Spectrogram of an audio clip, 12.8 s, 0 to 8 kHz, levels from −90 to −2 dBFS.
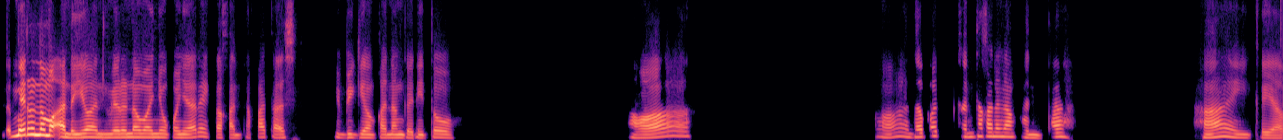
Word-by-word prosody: Meron 320 Hz, +4 st, +10 dB
namang 295 Hz, -3 st, +9 dB
ano -, -, +1 dB
yun, 195 Hz, 0 st, +1 dB
meron 190 Hz, +1 st, +1 dB
naman 195 Hz, 0 st, +1 dB
yung 185 Hz, -2 st, -3 dB
kunyari 190 Hz, +4 st, -3 dB
kakanta 165 Hz, -2 st, -7 dB
ka 195 Hz, -, -4 dB
tas 175 Hz, -, -5 dB, 0.4 s
bibigyan 180 Hz, -1 st, -4 dB
ka 170 Hz, +1 st, -4 dB
ng 170 Hz, 0 st, -2 dB
ganito. 165 Hz, +1 st, -4 dB, 1.8 s
Ah. 195 Hz, +11 st, 0 dB, 1.8 s
Ah, 210 Hz, +2 st, -7 dB
dapat 210 Hz, +5 st, -3 dB, 0.2 s
kanta 220 Hz, +1 st, -5 dB
ka 235 Hz, -, +2 dB
ng 220 Hz, -2 st, -1 dB
kanta. 190 Hz, +5 st, -5 dB, 1.2 s
Hay, 190 Hz, -1 st, -2 dB
kaya 160 Hz, -1 st, -5 dB
190 Hz, 110 wpm, -21 LUFS, 175-215 Hz, 1.8 s, Meron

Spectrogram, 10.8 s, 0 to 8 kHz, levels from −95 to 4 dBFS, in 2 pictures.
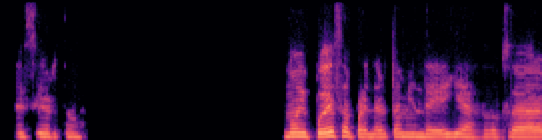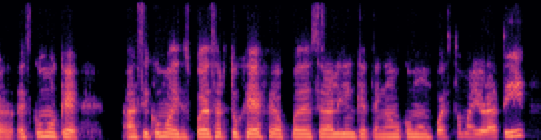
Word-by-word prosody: Es 215 Hz, -1 st, -6 dB
cierto. 210 Hz, -1 st, -4 dB, 2.0 s
No, 230 Hz, 0 st, +4 dB
y 230 Hz, -, +4 dB
puedes 230 Hz, +4 st, +5 dB
aprender 200 Hz, -4 st, -1 dB
también 215 Hz, 0 st, -1 dB
de 190 Hz, -1 st, 0 dB
ella, 205 Hz, -3 st, -1 dB
o 190 Hz, -1 st, -7 dB
sea, 185 Hz, -2 st, 0 dB
es 195 Hz, +1 st, -4 dB
como 230 Hz, -1 st, +2 dB
que, 190 Hz, -3 st, +2 dB, 0.4 s
así 210 Hz, +2 st, 0 dB
como 225 Hz, +1 st, +2 dB
dices, 195 Hz, -2 st, 0 dB
puede 210 Hz, 0 st, +5 dB
ser 225 Hz, 0 st, -1 dB
tu 225 Hz, +1 st, -1 dB
jefe 215 Hz, 0 st, +2 dB
o 200 Hz, -2 st, -2 dB
puede 200 Hz, 0 st, +1 dB
ser 210 Hz, +1 st, -1 dB
alguien 210 Hz, +1 st, +2 dB
que 200 Hz, -2 st, -3 dB
tenga 195 Hz, +1 st, -3 dB
como 205 Hz, 0 st, -1 dB
un 185 Hz, -1 st, -5 dB
puesto 200 Hz, +2 st, -6 dB
mayor 190 Hz, -3 st, -1 dB
a 190 Hz, +1 st, +1 dB
ti, 255 Hz, +7 st, +1 dB
205 Hz, 185 wpm, -23 LUFS, 195-220 Hz, 2.0 s, puedes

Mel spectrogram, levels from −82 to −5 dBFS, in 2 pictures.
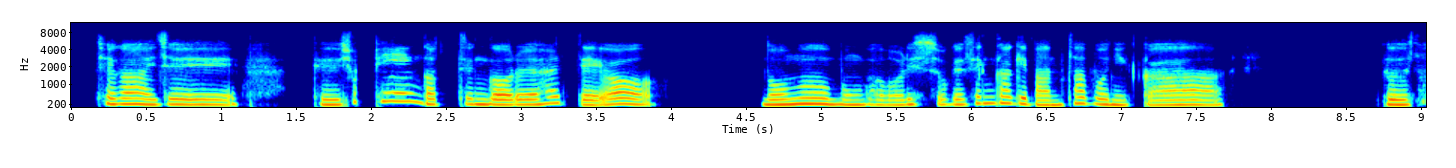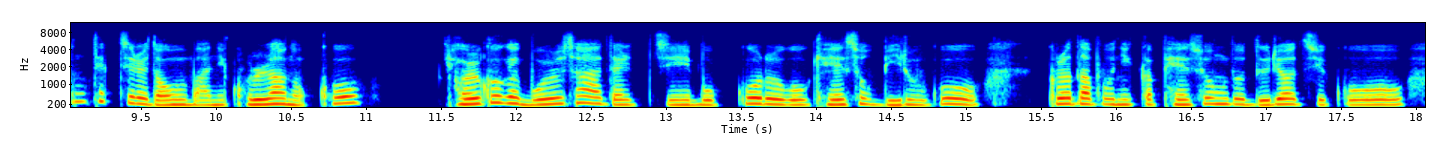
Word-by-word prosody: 제가 220 Hz, -2 st, -1 dB
이제 195 Hz, -1 st, -2 dB, 0.5 s
그 190 Hz, -1 st, -3 dB
쇼핑 320 Hz, +5 st, -6 dB
같은 210 Hz, -1 st, -4 dB
거를 195 Hz, +1 st, +1 dB
할 250 Hz, +1 st, -4 dB
때요. 200 Hz, +2 st, -1 dB, 0.7 s
너무 215 Hz, +2 st, +1 dB
뭔가 190 Hz, -1 st, -4 dB
머릿속에 200 Hz, +2 st, -5 dB
생각이 245 Hz, +1 st, -3 dB
많다 185 Hz, +5 st, -3 dB
보니까 185 Hz, -2 st, -3 dB, 1.1 s
그 190 Hz, -3 st, +1 dB
선택지를 310 Hz, -, -2 dB
너무 190 Hz, 0 st, +3 dB
많이 180 Hz, 0 st, -2 dB
골라놓고 215 Hz, +7 st, +3 dB, 0.6 s
결국에 235 Hz, +4 st, +5 dB
뭘 200 Hz, +2 st, +4 dB
사야 250 Hz, 0 st, +2 dB
될지 190 Hz, -2 st, -2 dB
못 185 Hz, -1 st, -2 dB
고르고 205 Hz, -5 st, +4 dB
계속 195 Hz, +2 st, 0 dB
미루고 190 Hz, +2 st, +1 dB, 0.4 s
그러다 225 Hz, -1 st, +5 dB
보니까 200 Hz, -1 st, -2 dB
배송도 205 Hz, +2 st, 0 dB
느려지고 190 Hz, 0 st, +1 dB
200 Hz, 240 characters per minute, -24 LUFS, 190-220 Hz, 1.1 s, 결국에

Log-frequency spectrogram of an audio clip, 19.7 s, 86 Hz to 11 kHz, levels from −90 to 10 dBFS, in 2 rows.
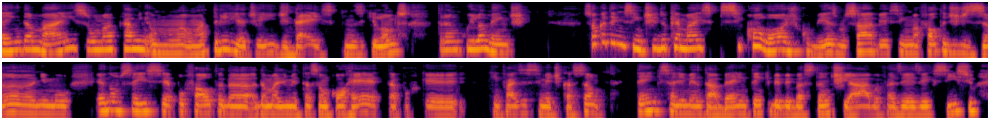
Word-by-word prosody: ainda 180 Hz, +4 st, +2 dB
mais 185 Hz, +5 st, +1 dB
uma 185 Hz, +1 st, +2 dB
camin 200 Hz, -1 st, +3 dB
uma 135 Hz, -1 st, -1 dB
uma 125 Hz, +4 st, 0 dB
trilha 175 Hz, -7 st, +1 dB
de 120 Hz, +1 st, -6 dB
aí 135 Hz, +3 st, -2 dB
de 120 Hz, -2 st, -2 dB
10, 120 Hz, -1 st, 0 dB
15 125 Hz, -1 st, -3 dB
quilômetros 130 Hz, +5 st, +2 dB, 0.3 s
tranquilamente. 185 Hz, -5 st, +1 dB, 0.7 s
Só 285 Hz, -, -2 dB
que 345 Hz, -, -2 dB
eu -, -, -4 dB
tenho 310 Hz, -4 st, +1 dB
sentido 210 Hz, -2 st, +2 dB
que 225 Hz, -, +1 dB
é -, -, +2 dB
mais 210 Hz, 0 st, +3 dB
psicológico 175 Hz, -, +1 dB
mesmo, 130 Hz, +2 st, 0 dB
sabe. 155 Hz, 0 st, +2 dB
Assim, 135 Hz, +2 st, -5 dB
uma 130 Hz, -1 st, -1 dB
falta 145 Hz, +3 st, 0 dB
de 135 Hz, -1 st, -1 dB
desânimo. 130 Hz, +1 st, +1 dB, 0.3 s
Eu 160 Hz, -, +2 dB
não 170 Hz, -1 st, 0 dB
sei 155 Hz, -1 st, 0 dB
se 160 Hz, -1 st, -1 dB
é 135 Hz, -, 0 dB
por 145 Hz, 0 st, -4 dB
falta 135 Hz, +1 st, +1 dB
da 125 Hz, -1 st, +2 dB
da 125 Hz, +1 st, 0 dB
má 125 Hz, 0 st, +3 dB
alimentação 125 Hz, 0 st, +1 dB
correta, 125 Hz, +1 st, 0 dB
porque 115 Hz, -2 st, -3 dB, 0.3 s
quem 125 Hz, -2 st, -6 dB
faz 125 Hz, +1 st, 0 dB
esse 135 Hz, -1 st, -6 dB
medicação 120 Hz, +3 st, -1 dB, 0.3 s
tem 155 Hz, +3 st, +1 dB
que 165 Hz, -, -6 dB
se 160 Hz, -, -3 dB
alimentar 125 Hz, -3 st, +1 dB
bem, 120 Hz, +2 st, 0 dB
tem 135 Hz, +2 st, 0 dB
que 140 Hz, -, -11 dB
beber 125 Hz, -1 st, +1 dB
bastante 125 Hz, +2 st, +1 dB
água, 120 Hz, 0 st, +1 dB
fazer 120 Hz, 0 st, 0 dB
exercício. 130 Hz, +7 st, 0 dB
135 Hz, 180 wpm, -23 LUFS, 125-165 Hz, 0.7 s, camin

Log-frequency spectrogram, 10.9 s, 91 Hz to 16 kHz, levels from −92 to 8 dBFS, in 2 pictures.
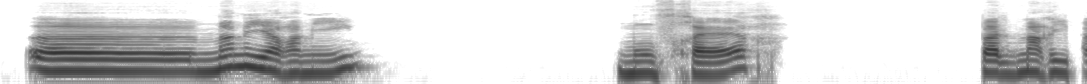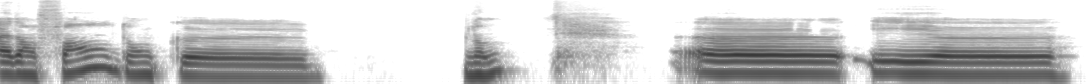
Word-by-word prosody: Heu, 205 Hz, -2 st, +4 dB
ma 225 Hz, +6 st, +1 dB
meilleure 235 Hz, -8 st, +3 dB
amie 190 Hz, +8 st, -3 dB, 1.3 s
mon 180 Hz, 0 st, -1 dB
frère. 175 Hz, +7 st, 0 dB, 1.0 s
Pas 190 Hz, -1 st, +5 dB
de 170 Hz, -, -6 dB
mari, 195 Hz, -1 st, -2 dB
pas 175 Hz, -1 st, -2 dB
d'enfant 185 Hz, +8 st, -4 dB
donc 170 Hz, -5 st, -9 dB
heu, 145 Hz, -2 st, -4 dB, 0.8 s
non, 165 Hz, +4 st, -4 dB, 1.0 s
heu, 180 Hz, -1 st, +2 dB
et 180 Hz, -1 st, -1 dB
heu 170 Hz, 0 st, 0 dB
180 Hz, 95 wpm, -23 LUFS, 170-205 Hz, 1.3 s, Pas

